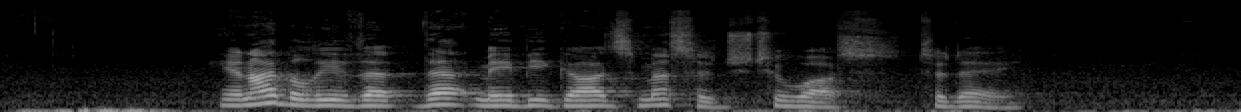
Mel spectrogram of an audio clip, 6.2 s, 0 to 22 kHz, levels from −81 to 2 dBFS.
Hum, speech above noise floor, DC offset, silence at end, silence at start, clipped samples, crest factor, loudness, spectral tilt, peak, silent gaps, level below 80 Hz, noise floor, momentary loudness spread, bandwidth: none; 22 dB; under 0.1%; 0 s; 0.05 s; under 0.1%; 20 dB; -33 LUFS; -5.5 dB/octave; -14 dBFS; none; -50 dBFS; -55 dBFS; 20 LU; 15.5 kHz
